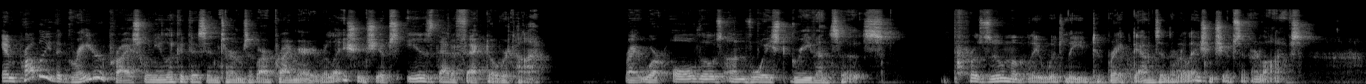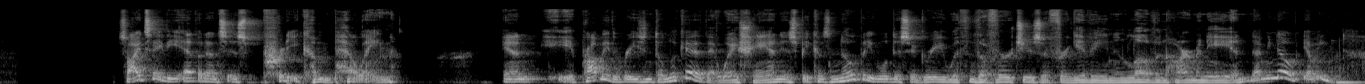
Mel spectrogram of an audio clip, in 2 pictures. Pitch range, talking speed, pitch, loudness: 95-120 Hz, 170 wpm, 105 Hz, -25 LUFS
